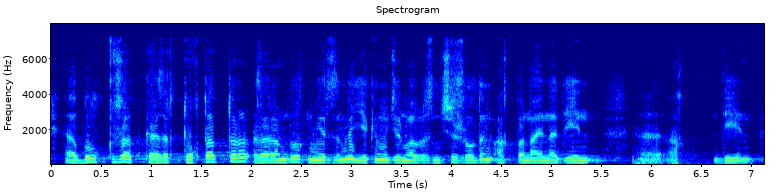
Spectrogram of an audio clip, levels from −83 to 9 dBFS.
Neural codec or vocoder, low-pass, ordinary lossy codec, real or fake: vocoder, 44.1 kHz, 128 mel bands, Pupu-Vocoder; 7.2 kHz; none; fake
